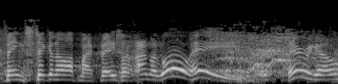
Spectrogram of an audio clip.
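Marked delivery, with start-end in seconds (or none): 1.6-3.4 high, laughing startled yelp; startled laughing whoa. Retold or imitated. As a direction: caught off guard, laugh it out. Startled as Susie touches face.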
